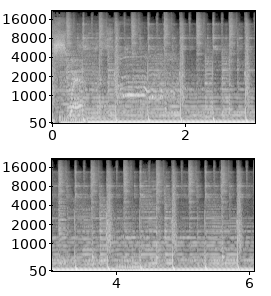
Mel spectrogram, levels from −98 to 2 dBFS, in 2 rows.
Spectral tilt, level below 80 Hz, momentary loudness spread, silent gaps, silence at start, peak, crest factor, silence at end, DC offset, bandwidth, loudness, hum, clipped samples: -4 dB/octave; -10 dBFS; 1 LU; none; 0 s; 0 dBFS; 8 dB; 0 s; under 0.1%; over 20 kHz; -11 LUFS; none; under 0.1%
